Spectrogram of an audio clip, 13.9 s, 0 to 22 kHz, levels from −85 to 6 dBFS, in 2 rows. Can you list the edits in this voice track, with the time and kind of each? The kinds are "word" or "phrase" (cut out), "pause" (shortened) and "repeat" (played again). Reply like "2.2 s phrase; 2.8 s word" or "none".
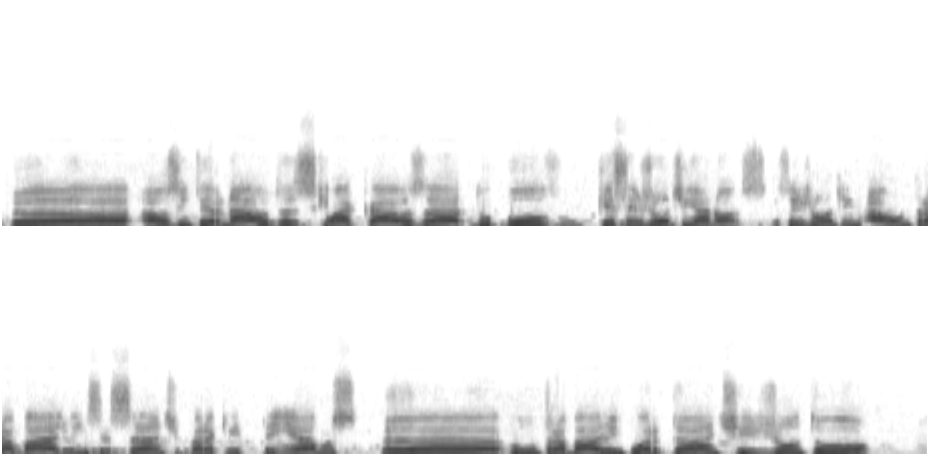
2.4 s word; 4.4 s pause; 6.4 s word; 9.7 s pause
